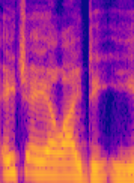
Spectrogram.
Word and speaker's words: Halide: I don't know if it's Halid or Halid, or I mean, it could be anything. No, it is Halide.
